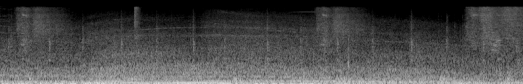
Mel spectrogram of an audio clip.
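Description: Truck with air brakes in Euro Truck Simulator 2, a heavy rumbling engine and steady road roar with short hissing bursts of air brake release, loud and continuous.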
